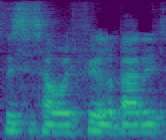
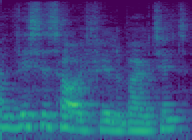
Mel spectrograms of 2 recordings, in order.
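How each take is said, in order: First: It is said firmly and with conviction. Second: It is said hesitantly and without conviction. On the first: The speaker truly means it. "really, yes" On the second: The speaker does not truly mean it. "oh, well, yeah"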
